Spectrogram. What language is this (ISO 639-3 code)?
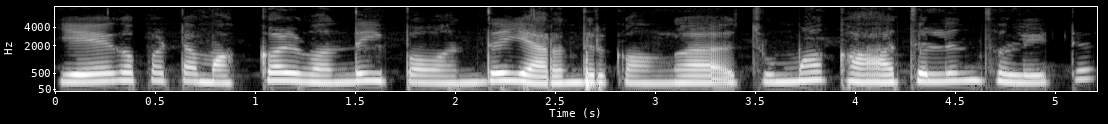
tam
